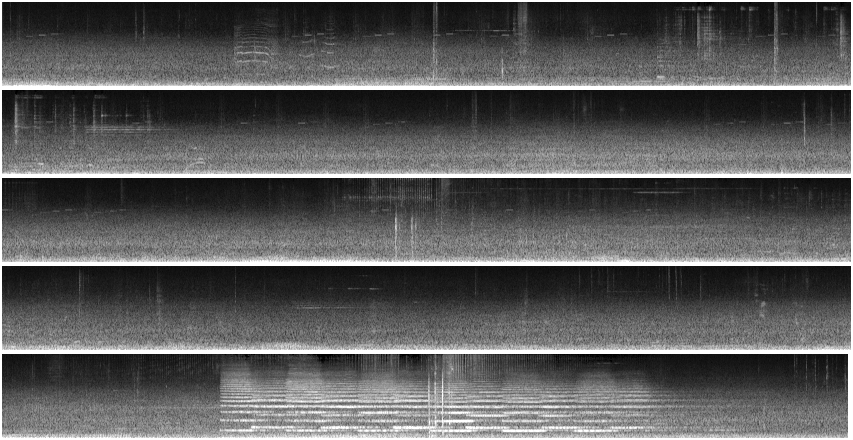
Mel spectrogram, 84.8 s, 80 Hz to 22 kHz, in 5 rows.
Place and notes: View from Imbiss 'Oase'. The exact opposite of nature, Karl-Marx-Allee atmosphere, Haus der Statistik, Berlin, Germany - View from Imbiss 'Oase'. The exact opposite of nature.
Beside the Imbiss, 2 men with 2 beers. The tiny place is dwarfed by the expanse of big streets, high concrete buildings, derelict multi-story blocks from the DDR and active construction sites. The men chat a little. A cyclist passes close by causing a metal strip on the pavement to crack loudly. A photo shoot with two young models (guys) gorging on pizza in front of a shocking pink paper backdrop is taking place. A perfectly slim assistant in a short yellow dress gazes at her phone. Totally surreal. Siren blaring ambulances speed by often. Trees are regimental in precise rows. The exact opposite of nature.
Deutschland, September 2021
